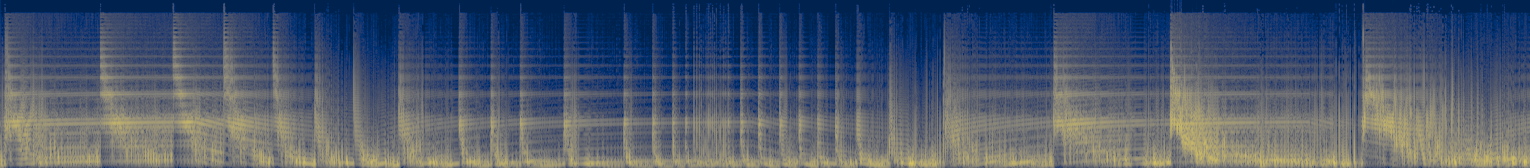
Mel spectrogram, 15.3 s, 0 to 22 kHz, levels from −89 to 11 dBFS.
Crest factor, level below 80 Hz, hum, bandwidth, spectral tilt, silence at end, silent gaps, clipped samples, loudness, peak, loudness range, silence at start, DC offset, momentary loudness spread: 16 dB; -34 dBFS; none; 16.5 kHz; -6.5 dB/octave; 0 s; none; under 0.1%; -16 LUFS; 0 dBFS; 8 LU; 0 s; under 0.1%; 10 LU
